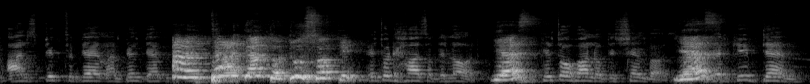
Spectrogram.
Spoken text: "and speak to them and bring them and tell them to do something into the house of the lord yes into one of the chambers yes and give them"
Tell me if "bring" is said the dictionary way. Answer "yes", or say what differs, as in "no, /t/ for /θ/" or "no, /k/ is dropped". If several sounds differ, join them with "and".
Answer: no, /ɹ/ is dropped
